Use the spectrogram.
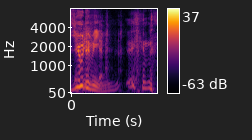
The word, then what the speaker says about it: Udemy: is you to me it's like Academy it's udemy and that you did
